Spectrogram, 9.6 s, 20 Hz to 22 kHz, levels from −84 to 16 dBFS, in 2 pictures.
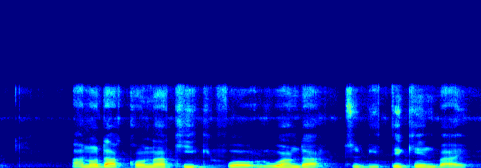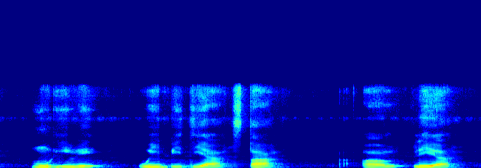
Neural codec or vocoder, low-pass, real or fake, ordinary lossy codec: codec, 24 kHz, 3.1 kbps, DualCodec; 10.8 kHz; fake; none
